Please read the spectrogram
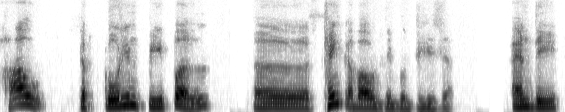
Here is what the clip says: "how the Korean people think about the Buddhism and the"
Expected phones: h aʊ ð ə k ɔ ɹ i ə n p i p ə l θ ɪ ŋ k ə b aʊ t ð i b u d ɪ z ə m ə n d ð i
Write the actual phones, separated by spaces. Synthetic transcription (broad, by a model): h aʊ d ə k ɔ ɹ i ə n p i p ə l t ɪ ŋ k ə b aʊ t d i b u d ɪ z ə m ə n d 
